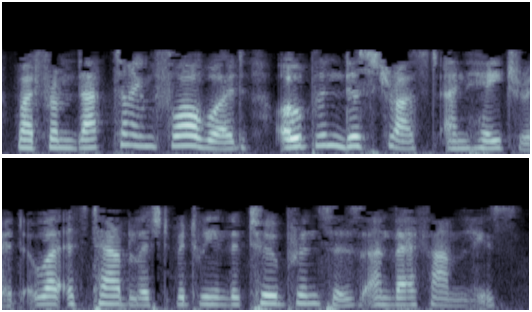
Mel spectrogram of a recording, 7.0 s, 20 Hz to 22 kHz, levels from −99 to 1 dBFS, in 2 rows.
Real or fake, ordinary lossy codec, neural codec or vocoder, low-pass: fake; MP3, 24 kbps; codec, 16 kHz in and 24 kHz out, 0.8 kbps, FocalCodec, streaming, 65536 codes; 7.2 kHz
